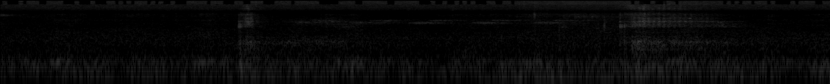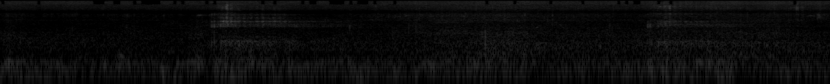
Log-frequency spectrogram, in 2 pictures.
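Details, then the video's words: Shandie the sheep snuggled down for a snooze, giving a delicate snore: soft breathy rasps recurring about every two seconds, quiet against a steady hiss of background noise that she sleeps through. "Snoring Shandie Sheep"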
